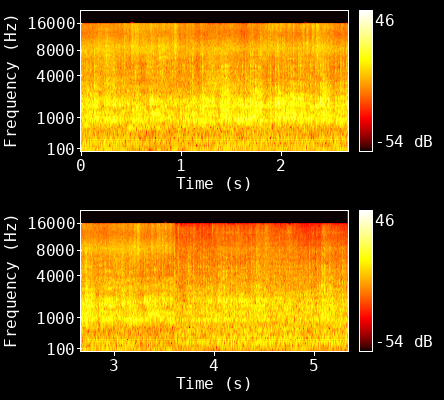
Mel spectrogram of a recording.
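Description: Motor-driven rotating steel drum mixer running with a steady mechanical hum as the food tumbles inside the drum.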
